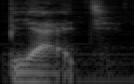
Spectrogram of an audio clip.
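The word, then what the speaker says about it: блядь: You're barely going to say the Z at the end, blядь, right? And some people even say that I don't say it correctly, but it's very nuanced. You say it so lightly. It's actually called the soft sign, this little mini B.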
